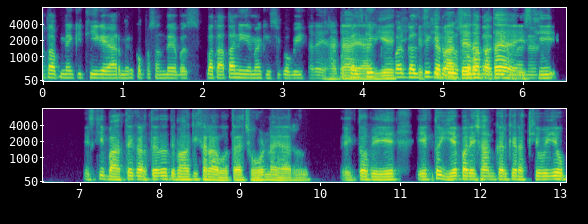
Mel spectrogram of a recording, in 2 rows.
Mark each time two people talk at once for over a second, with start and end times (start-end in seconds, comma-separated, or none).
3.7-6.2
